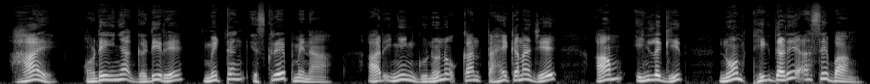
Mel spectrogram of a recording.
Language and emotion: Santali, surprised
